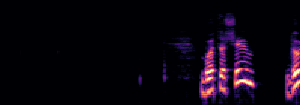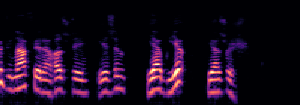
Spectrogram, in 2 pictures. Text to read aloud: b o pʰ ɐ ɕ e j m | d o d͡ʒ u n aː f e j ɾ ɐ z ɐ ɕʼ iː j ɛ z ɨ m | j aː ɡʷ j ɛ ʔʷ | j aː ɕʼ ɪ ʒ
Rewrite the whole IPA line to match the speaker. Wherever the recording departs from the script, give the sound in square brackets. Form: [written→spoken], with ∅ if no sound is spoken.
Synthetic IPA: b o [pʰ→tʰ] ɐ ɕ e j m | d o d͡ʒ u n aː f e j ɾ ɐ [z→ʁ] ɐ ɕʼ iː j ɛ z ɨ m | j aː ɡʷ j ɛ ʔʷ | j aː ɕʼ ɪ ʒ

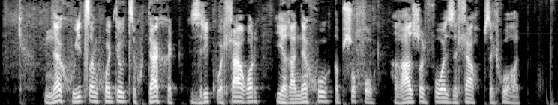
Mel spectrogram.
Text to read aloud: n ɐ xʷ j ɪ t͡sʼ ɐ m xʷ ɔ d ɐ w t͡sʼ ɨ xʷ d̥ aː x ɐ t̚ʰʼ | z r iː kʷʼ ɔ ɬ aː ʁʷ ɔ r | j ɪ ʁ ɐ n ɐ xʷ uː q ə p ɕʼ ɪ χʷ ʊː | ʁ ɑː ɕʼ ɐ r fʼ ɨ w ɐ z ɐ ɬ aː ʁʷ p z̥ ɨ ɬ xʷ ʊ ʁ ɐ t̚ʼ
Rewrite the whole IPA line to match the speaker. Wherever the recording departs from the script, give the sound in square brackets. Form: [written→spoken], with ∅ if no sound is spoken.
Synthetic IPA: n ɐ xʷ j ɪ t͡sʼ ɐ m xʷ ɔ d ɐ w t͡sʼ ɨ xʷ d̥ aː x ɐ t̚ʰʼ | z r iː kʷʼ ɔ ɬ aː ʁʷ ɔ r | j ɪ ʁ ɐ n ɐ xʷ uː q ə p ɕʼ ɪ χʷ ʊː | ʁ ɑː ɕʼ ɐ r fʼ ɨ w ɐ z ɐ ɬ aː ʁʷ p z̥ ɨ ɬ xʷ ʊ ʁ ɐ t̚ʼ

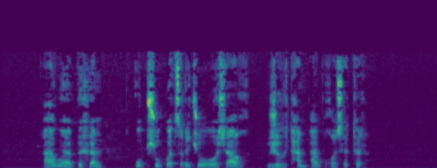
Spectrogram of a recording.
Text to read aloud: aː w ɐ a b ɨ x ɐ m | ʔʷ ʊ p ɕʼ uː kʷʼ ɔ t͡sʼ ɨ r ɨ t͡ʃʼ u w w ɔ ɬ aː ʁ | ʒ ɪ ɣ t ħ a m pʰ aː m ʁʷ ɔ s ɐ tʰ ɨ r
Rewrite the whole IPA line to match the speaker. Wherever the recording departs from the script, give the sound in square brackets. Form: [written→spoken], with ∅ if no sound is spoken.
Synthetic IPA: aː w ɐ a b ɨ x ɐ m | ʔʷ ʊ p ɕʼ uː kʷʼ ɔ t͡sʼ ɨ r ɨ t͡ʃʼ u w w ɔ ɬ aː ʁ | ʒ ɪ ɣ t ħ a m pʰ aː [m→b] ʁʷ ɔ s ɐ tʰ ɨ r

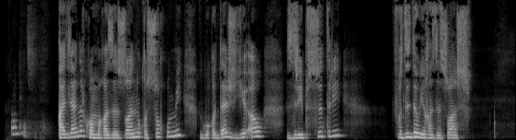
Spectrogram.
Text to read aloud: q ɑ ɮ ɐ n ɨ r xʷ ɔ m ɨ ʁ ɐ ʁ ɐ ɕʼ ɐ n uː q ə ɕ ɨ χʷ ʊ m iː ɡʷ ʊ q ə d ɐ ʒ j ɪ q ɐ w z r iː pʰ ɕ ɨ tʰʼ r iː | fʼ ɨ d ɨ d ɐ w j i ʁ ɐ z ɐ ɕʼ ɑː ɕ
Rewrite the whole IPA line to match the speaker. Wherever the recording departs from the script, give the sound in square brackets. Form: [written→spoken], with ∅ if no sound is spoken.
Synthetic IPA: q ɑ ɮ ɐ n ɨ r xʷ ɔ m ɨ ʁ ɐ [ʁ→z] ɐ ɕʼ ɐ n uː q ə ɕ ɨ χʷ ʊ m iː ɡʷ ʊ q ə d ɐ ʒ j ɪ [q→ʔ] ɐ w z r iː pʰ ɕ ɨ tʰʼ r iː | fʼ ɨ d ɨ d ɐ w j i ʁ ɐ z ɐ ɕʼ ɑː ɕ

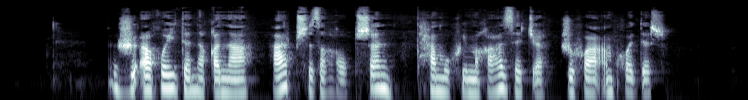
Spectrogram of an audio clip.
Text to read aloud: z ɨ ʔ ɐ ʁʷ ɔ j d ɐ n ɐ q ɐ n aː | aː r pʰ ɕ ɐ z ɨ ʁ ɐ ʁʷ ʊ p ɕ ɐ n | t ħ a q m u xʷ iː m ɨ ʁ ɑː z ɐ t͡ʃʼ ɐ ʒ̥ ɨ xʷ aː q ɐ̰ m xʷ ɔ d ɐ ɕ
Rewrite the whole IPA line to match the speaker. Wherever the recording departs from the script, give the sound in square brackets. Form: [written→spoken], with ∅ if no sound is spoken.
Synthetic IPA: [z→ʒ] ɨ ʔ ɐ ʁʷ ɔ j d ɐ n ɐ q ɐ n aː | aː r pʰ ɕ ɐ z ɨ ʁ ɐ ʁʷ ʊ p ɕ ɐ n | t ħ a [q→∅] m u xʷ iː m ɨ ʁ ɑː z ɐ t͡ʃʼ ɐ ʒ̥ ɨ xʷ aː [q→ʔ] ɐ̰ m xʷ ɔ d ɐ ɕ

